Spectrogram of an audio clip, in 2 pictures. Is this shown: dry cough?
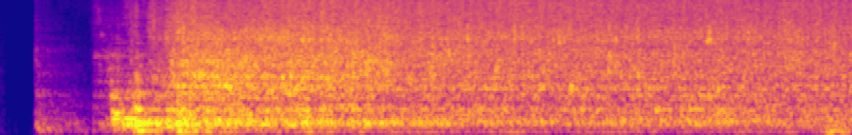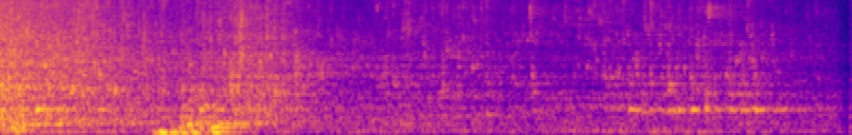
no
